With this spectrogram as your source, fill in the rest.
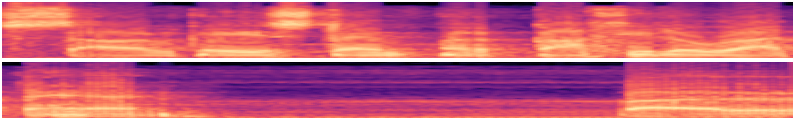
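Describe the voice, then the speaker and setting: A man puts on a character voice at a fairly slow pace. Background noise is clearly audible. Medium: audio drama. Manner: grave, ominous.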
